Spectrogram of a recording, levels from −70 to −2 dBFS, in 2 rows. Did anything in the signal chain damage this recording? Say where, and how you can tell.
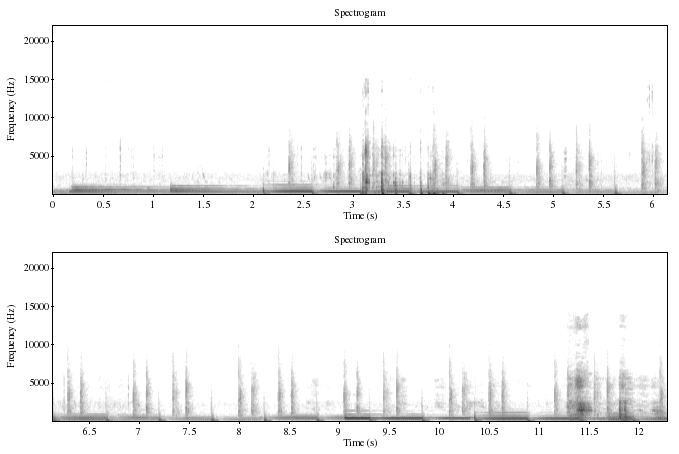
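Yes. From 4.08 s to the end the sound drops about 1.5 semitones and slows to 0.919 times its speed, pitch and tempo shifting together. That is a wrong sample rate at playback, consistent with 48 kHz material being clocked out at 44.1 kHz without conversion.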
